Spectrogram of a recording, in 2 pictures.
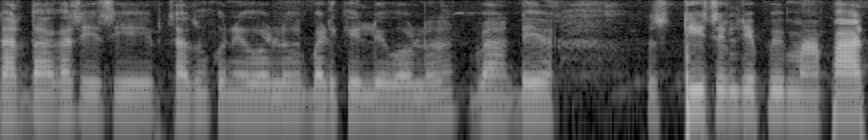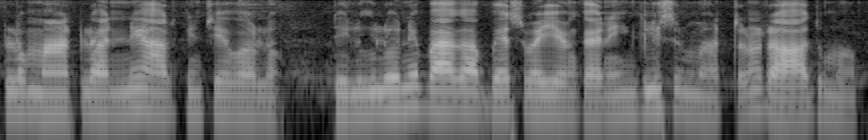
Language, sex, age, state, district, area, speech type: Telugu, female, 60+, Andhra Pradesh, Bapatla, urban, spontaneous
